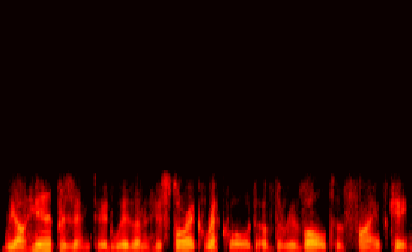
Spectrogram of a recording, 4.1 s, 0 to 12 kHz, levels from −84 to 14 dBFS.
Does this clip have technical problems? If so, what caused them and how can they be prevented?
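Yes. The whole clip carries plainly audible G.729 codec damage: the speech sits in a narrow line band of about 250 Hz to 3.4 kHz and sounds rough and slightly synthetic, which fits an 8 kbit/s G.729A VoIP path rebuilding the speech from a filter, a pitch predictor and a few pulses per frame. To prevent it, record locally or use a wideband codec such as Opus at a higher bitrate.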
